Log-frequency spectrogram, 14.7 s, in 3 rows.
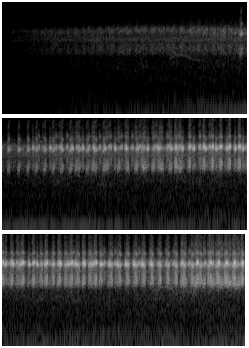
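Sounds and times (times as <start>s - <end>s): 
European tree frogs croaking in chorus: 4.6s - 14.6s.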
